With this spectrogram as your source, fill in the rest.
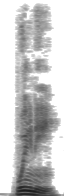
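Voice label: "weeny" English, Australian; pronunciations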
